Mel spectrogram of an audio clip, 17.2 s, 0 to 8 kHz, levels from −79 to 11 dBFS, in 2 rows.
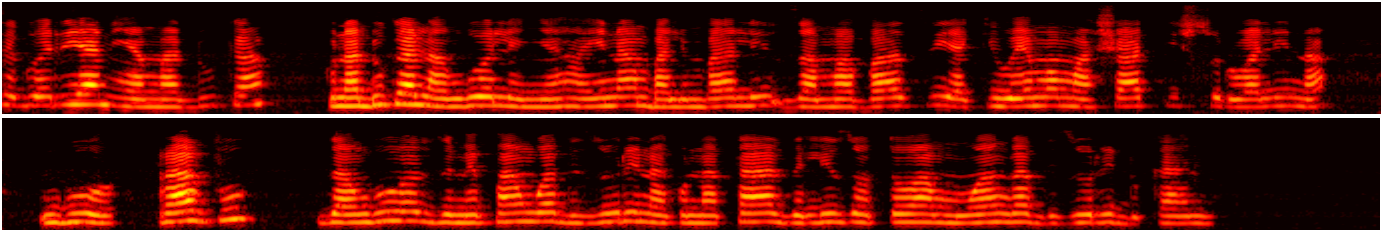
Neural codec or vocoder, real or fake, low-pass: none; real; 7.2 kHz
